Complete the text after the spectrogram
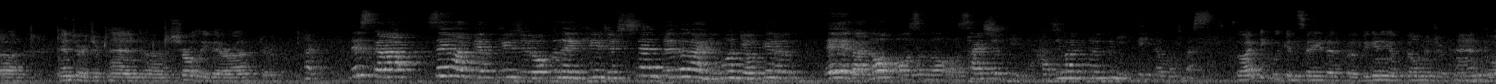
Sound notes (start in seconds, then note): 3.6 speaking Japanes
